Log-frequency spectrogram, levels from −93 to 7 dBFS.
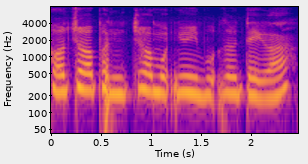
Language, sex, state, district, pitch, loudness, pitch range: Wancho, female, Arunachal Pradesh, Longding, 225 Hz, -18 LUFS, 210-245 Hz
